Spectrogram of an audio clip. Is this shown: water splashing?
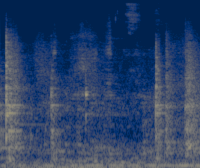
no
